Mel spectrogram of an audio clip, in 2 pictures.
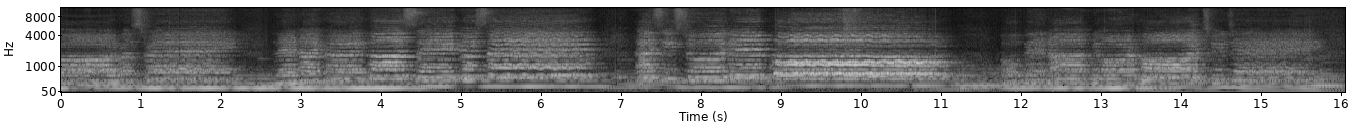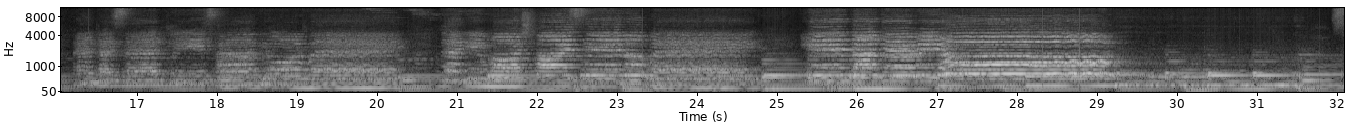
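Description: A small women's choir singing a hymn together, with a wavering vibrato on the long held notes.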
